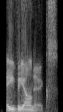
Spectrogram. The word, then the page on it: avionics: British English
